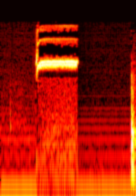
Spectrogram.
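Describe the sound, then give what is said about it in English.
A whistle is blown once in front of a gathered audience. It gives a single shrill, steady tone that lasts a little over half a second and stops abruptly, leaving near silence afterward. “blow the whistle. Okay? I'm gonna be careful with the whistle now.”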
